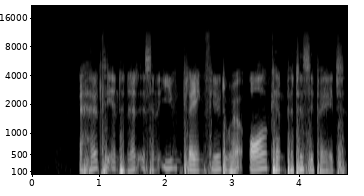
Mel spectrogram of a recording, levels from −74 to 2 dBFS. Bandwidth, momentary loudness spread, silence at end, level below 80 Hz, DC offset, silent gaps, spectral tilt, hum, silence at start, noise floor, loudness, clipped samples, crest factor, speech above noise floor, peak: 11.5 kHz; 9 LU; 0 s; -40 dBFS; under 0.1%; none; -6.5 dB/octave; none; 0.7 s; -70 dBFS; -26 LUFS; under 0.1%; 20 dB; 45 dB; -6 dBFS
